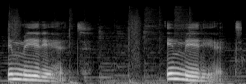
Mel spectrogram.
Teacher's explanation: ela começa com aquele som de vogal que fica no meio do caminho entre a letra E e a letra I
